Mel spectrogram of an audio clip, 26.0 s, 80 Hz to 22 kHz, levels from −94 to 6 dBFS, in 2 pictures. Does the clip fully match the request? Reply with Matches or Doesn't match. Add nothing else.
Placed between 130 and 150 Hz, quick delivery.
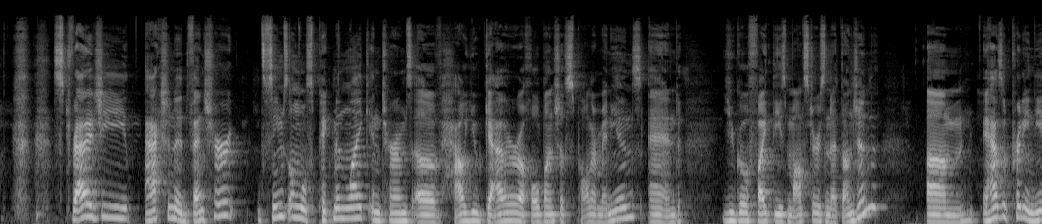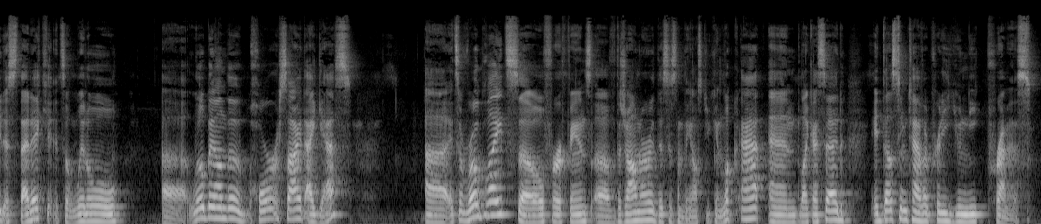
Doesn't match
